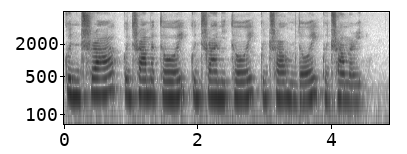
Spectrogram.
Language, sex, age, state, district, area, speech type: Manipuri, female, 30-45, Manipur, Imphal West, urban, spontaneous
